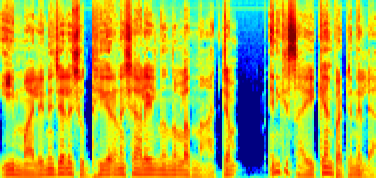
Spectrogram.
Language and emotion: Malayalam, disgusted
